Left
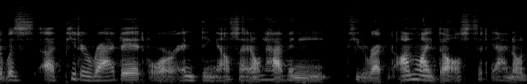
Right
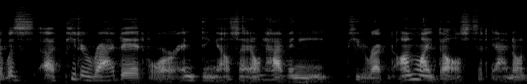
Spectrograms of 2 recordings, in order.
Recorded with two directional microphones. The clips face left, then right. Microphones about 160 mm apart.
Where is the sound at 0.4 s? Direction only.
15° right (ahead or behind).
